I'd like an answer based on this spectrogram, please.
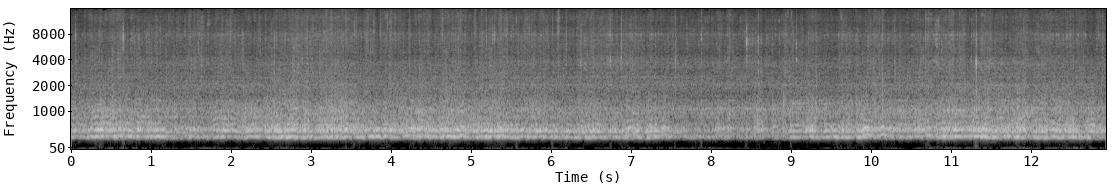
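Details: Many wasps trapped inside a wasp trap buzz steadily together, a dense droning hum with small shifts in pitch.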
